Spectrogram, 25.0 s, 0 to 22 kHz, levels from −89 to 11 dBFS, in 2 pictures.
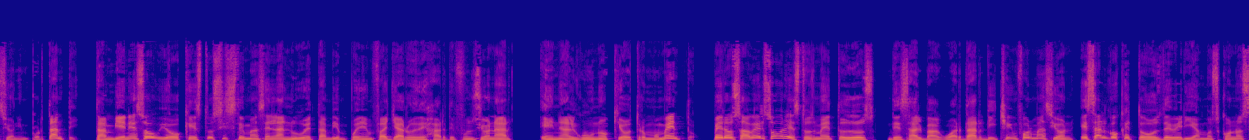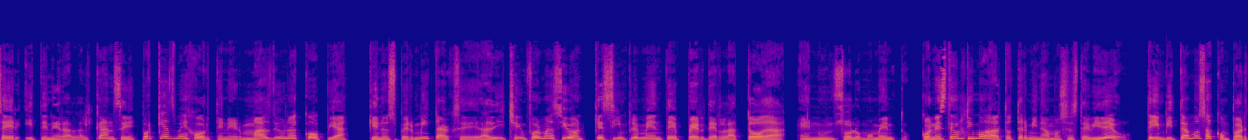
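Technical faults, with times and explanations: No technical faults detected.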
